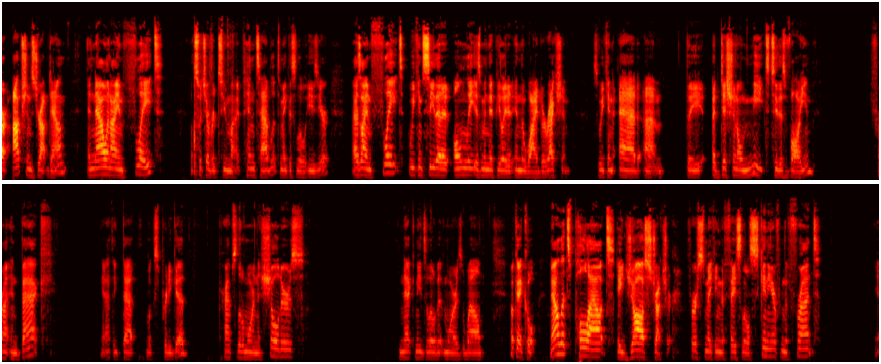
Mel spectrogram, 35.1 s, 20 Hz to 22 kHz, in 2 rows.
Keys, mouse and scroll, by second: 1.8 f, 2.1-5.6 drag, 2.4 shift+f, 6.1 f, 7.1-13.9 drag, 7.1 middle click, 11.0-13.9 middle drag, 12.2 f, 14.9 f, 17.6-20.4 drag, 17.6-22.6 middle drag, 18.7 f, 21.5 f, 23.9 click, 23.9 f, 24.2 click, 25.1-28.8 drag, 27.4-30.4 middle drag, 30.4 g, 30.4 f, 32.0 click, 32.3 middle click, 34.1 click, 34.1 f.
